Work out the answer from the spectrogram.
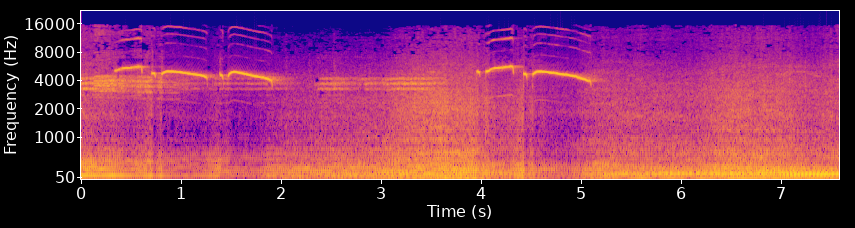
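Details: Blue-winged minla used as a decoy singer by a Hmong owner in Vietnam: two pairs of high whistled slurs, each rising then dropping, separated by a soft steady tone, over low traffic-like rumble.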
